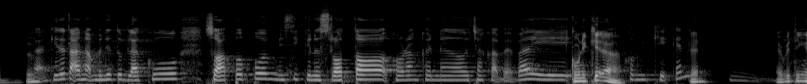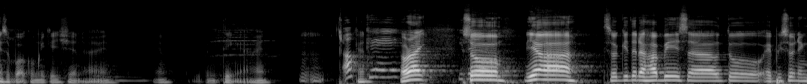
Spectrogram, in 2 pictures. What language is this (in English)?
Malay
